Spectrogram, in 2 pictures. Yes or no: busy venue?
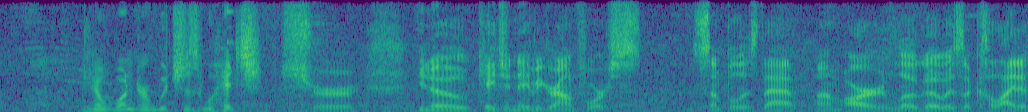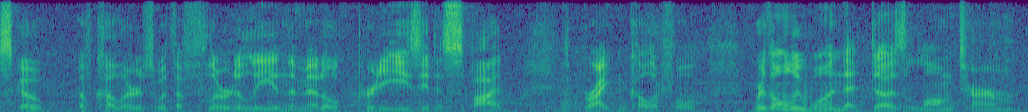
yes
